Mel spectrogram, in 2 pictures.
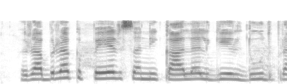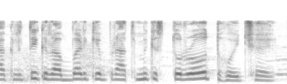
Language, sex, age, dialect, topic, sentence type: Maithili, female, 25-30, Eastern / Thethi, agriculture, statement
